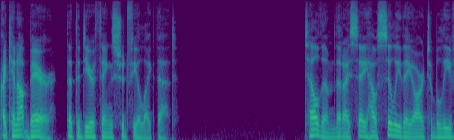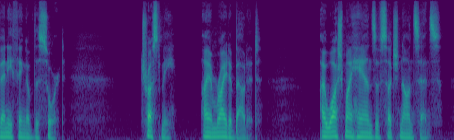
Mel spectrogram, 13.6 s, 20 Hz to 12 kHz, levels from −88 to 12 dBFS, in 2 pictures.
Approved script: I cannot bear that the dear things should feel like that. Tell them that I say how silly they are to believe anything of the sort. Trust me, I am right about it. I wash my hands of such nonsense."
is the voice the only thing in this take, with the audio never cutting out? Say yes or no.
yes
